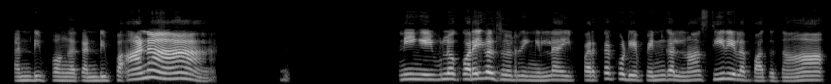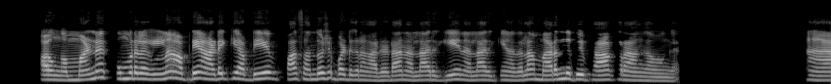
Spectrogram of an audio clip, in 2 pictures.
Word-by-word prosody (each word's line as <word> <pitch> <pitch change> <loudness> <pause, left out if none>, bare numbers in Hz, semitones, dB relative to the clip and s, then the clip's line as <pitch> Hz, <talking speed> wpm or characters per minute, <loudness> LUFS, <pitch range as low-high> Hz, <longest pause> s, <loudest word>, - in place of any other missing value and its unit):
கண்டிப்பாங்க 190 -1 -7
கண்டிப்பா, 180 +2 -5 0.2
ஆனா. 320 +4 +10 1.3
ம். - - -26 1.1
நீங்க 240 0 +2
இவ்ளோ 245 +3 -2
குறைகள் 260 +3 +4
சொல்றீங்கள்ள, 200 -2 -7 0.2
இப்ப 195 +2 -26
இருக்கக்கூடிய 240 +1 -4
பெண்கள்லாம் 205 0 -4
ஸீரியல 245 -3 +1
பார்த்து 175 0 -8
தான், 195 +4 -1 0.6
அவங்க 215 -2 -1
மனக்குமரல்லாம் 270 +1 +1
அப்டியே 270 +3 +3
அடக்கி 260 +2 -2
அப்டியே 245 +4 0 0.2
பாத் 250 +1 -2
சந்தோஷப்பட்டுகிறாங்க, 235 -5 -5
அடடா! 195 +2 -3
நல்லாருக்கே 205 +2 -3
நல்லாருக்கே, 205 0 -5
அதெல்லாம் 230 +3 -4
மறந்து 235 +5 0
போய் 230 -1 -3
பார்க்குறாங்க 215 -4 -2
அவங்க. 165 -2 -11 1.3
ஆ. 215 -2 -5
215 Hz, 110 wpm, -21 LUFS, 195-250 Hz, 1.3 s, ஆனா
